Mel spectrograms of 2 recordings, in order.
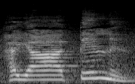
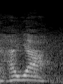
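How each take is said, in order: First: The word ends with a tin sound. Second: The word ends with a soft h sound. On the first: The reader continues without stopping. "तिन आएगा ना, दो नून की आवाज आएगी" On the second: The reader stops on this word. "हया बिल्कुल सही है"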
